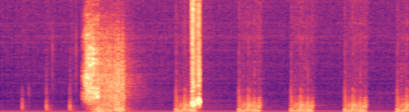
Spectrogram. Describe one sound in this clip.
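A flying figure whooshes past in short repeated bursts.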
